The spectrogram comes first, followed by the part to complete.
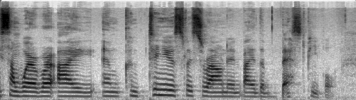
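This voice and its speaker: A woman speaks with a Czech accent at a fairly low pitch. Her intonation is fairly even. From Czech Republic. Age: 30s. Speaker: finance executive. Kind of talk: interview. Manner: halting, many fillers.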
